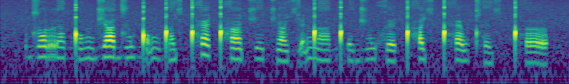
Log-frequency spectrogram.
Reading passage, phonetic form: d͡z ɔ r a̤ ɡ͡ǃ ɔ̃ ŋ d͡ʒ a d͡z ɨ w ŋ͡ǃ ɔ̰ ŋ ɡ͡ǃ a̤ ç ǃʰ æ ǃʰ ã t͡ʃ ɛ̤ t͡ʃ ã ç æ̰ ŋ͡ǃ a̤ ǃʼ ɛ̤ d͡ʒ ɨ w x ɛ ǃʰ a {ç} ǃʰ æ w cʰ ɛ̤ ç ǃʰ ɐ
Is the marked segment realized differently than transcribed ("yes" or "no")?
no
